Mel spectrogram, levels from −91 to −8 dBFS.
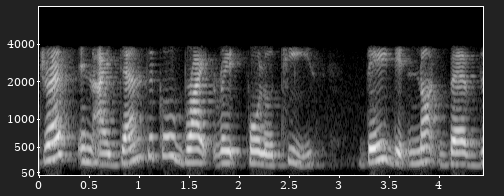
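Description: No technical faults can be heard in the recording. The speech carries the narrow sound of a G.711 telephone line, with the band running from about 200 Hz to 3.6 kHz and nothing above 3.8 kHz.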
